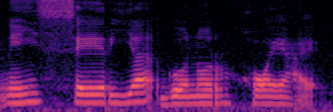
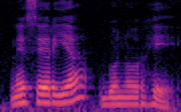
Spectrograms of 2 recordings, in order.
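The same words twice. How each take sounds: First: Every letter of the ending is sounded out. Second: The ending is shortened, not every letter sounded. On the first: "kamu bacanya harusnya Neisseria gonorrhoeae, hoea gitu" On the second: "Tapi dibacanya gitu"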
